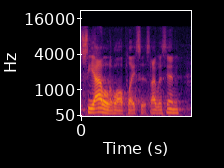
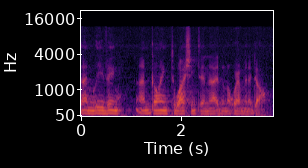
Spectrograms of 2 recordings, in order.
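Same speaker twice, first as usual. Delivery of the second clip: play-acted mournful, very quiet, sad murmur; 3 semitones lower, 13 dB quieter than usual. Retelling a phone call from someone just dumped, imitating a sad voice. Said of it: "just this sad, sad, sad voice".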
